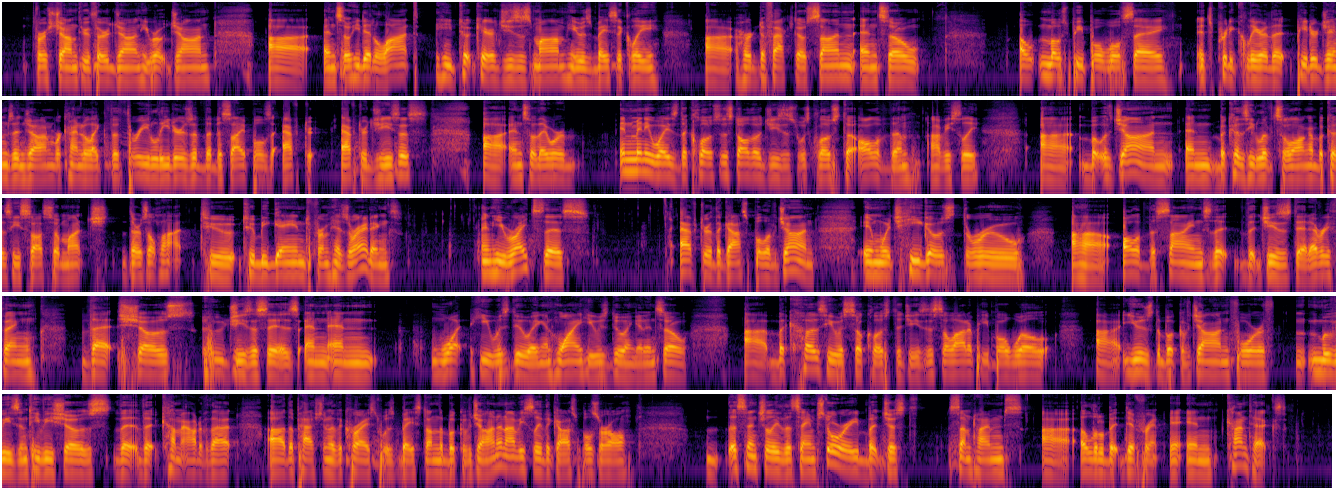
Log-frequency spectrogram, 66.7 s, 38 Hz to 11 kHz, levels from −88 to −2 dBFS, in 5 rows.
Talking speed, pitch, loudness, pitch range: 190 wpm, 110 Hz, -22 LUFS, 105-115 Hz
